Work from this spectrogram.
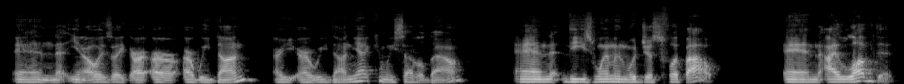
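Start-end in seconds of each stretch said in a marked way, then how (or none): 1.3-4.6 put-on calm, flat, unreacting voice. Retelling how a friend answered angry dates: imitating Uwe speaking calmly. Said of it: "He would speak calm".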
